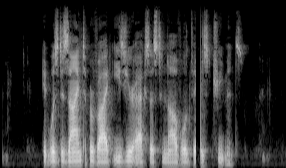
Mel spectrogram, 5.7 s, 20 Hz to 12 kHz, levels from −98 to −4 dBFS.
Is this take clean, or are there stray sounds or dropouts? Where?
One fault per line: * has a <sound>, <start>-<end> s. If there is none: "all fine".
* has a dropout, 3.9-4.0 s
